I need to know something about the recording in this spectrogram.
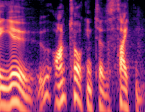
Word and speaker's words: thetan: So a thetan, we pronounce it a thetan, in Scientology is a consciousness.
